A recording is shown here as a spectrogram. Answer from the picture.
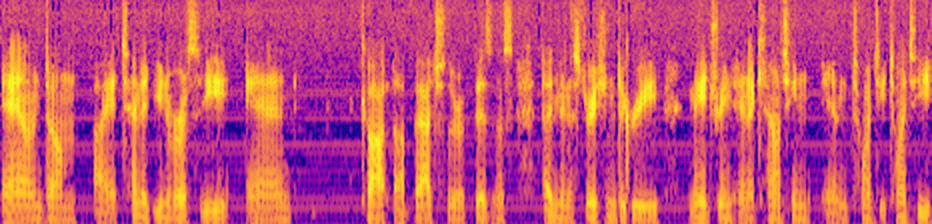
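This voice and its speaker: A man's very deep, low voice at a moderate pace, monotone and flat in intonation. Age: 20s. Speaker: staff accountant. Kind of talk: panel discussion. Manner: halting, many fillers.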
